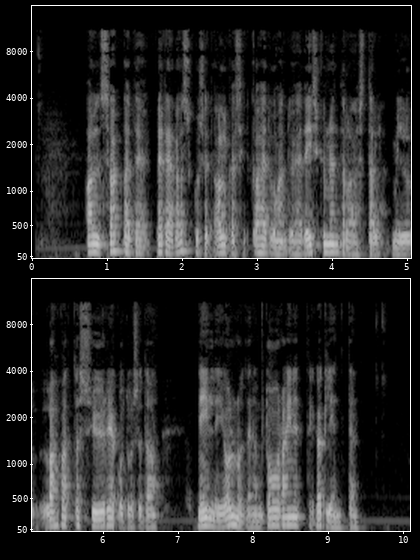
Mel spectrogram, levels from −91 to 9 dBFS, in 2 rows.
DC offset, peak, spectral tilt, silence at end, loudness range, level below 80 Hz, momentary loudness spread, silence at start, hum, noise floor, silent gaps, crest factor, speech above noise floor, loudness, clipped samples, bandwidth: under 0.1%; -6 dBFS; -6.5 dB/octave; 0.7 s; 1 LU; -48 dBFS; 8 LU; 0.7 s; none; -60 dBFS; none; 20 dB; 36 dB; -24 LUFS; under 0.1%; 11.5 kHz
